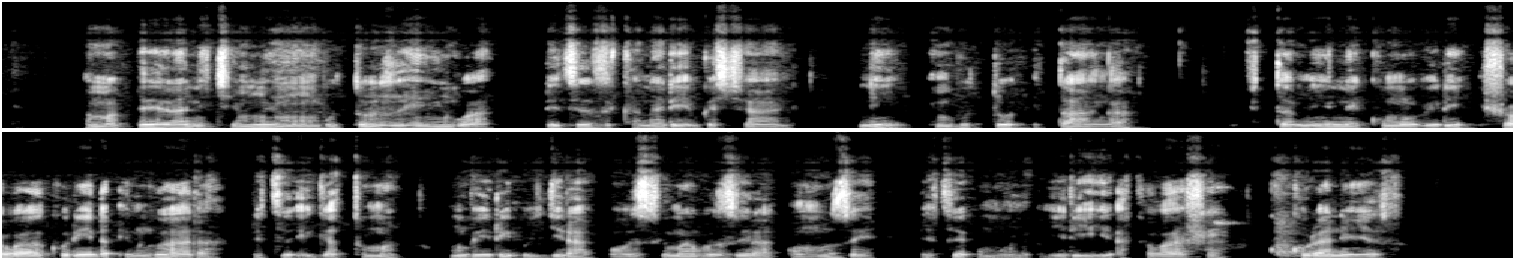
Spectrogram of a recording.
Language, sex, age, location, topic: Kinyarwanda, male, 25-35, Huye, agriculture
